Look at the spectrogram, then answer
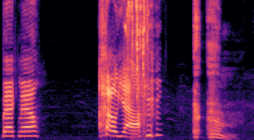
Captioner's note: giggles; clears throat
